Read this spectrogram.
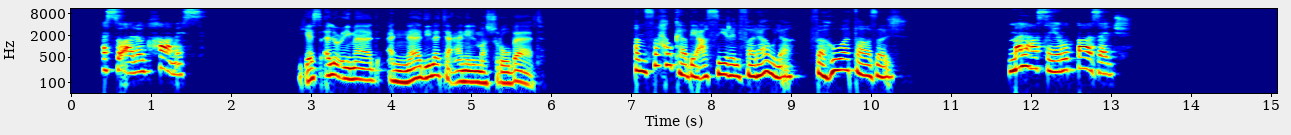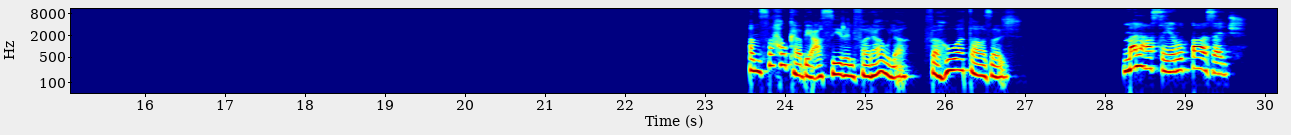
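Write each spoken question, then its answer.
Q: ما العصير الطازج؟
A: عصير الفراولة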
